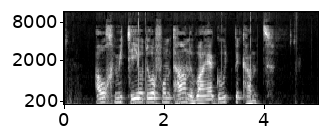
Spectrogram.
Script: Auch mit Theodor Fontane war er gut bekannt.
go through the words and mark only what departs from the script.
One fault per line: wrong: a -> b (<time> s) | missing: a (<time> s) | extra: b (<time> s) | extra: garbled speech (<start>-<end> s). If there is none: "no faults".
no faults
